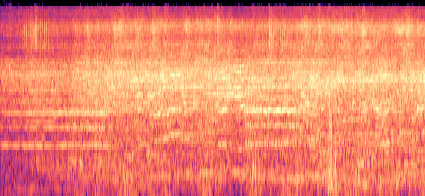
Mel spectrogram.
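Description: A crowd applauds at the opening of the Sri Baduga fountain park in Purwakarta, with loud, dense, sustained clapping and scattered cheering voices that stay steady throughout.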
